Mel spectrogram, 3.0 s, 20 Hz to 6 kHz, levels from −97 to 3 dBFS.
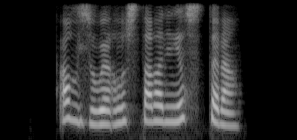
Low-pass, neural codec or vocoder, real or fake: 5.4 kHz; codec, 16 kHz, 1 kbps, FunCodec, trained on Chinese and English, 50 frames a second; fake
